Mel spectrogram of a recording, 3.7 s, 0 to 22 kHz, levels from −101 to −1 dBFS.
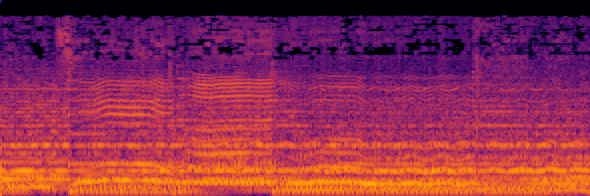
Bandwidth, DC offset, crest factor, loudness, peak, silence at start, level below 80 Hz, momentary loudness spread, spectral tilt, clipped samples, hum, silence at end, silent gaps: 16 kHz; under 0.1%; 10 dB; -25 LUFS; -14 dBFS; 0 s; -46 dBFS; 2 LU; -6 dB/octave; under 0.1%; none; 0 s; none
